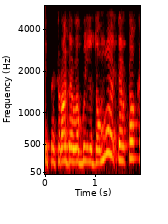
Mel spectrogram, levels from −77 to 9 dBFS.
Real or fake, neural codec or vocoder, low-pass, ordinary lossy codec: fake; codec, 44.1 kHz, 3.4 kbps, Pupu-Codec; 5.4 kHz; Opus, 32 kbps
